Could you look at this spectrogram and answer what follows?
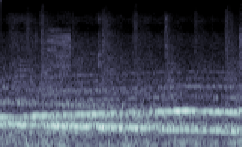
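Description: An air raid siren wails across Israel, one loud sustained tone that glides slowly in pitch and fills the whole moment with no break.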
